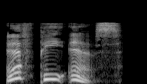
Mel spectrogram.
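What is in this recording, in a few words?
"fps", English, British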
